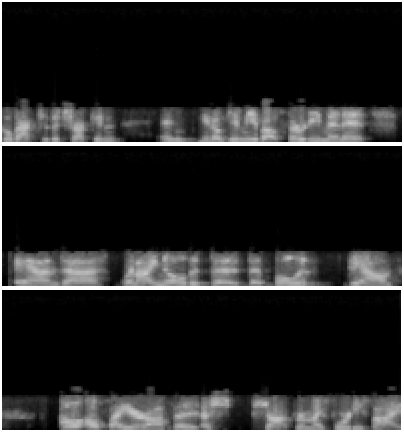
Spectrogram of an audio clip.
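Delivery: ordinary delivery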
